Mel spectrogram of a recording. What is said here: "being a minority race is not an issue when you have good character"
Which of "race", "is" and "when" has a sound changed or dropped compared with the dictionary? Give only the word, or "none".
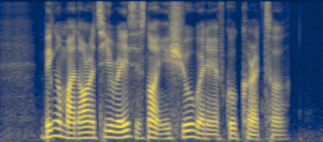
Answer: is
